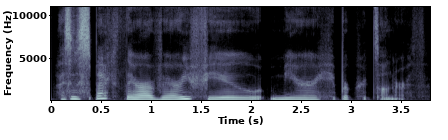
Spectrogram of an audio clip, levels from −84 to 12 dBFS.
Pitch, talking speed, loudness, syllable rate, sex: 220 Hz, 160 wpm, -17 LUFS, 5.1 syllables/s, female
